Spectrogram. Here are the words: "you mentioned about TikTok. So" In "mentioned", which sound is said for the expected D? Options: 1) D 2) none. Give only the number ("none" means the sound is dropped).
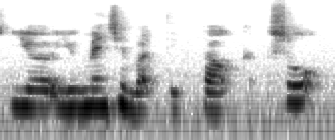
2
